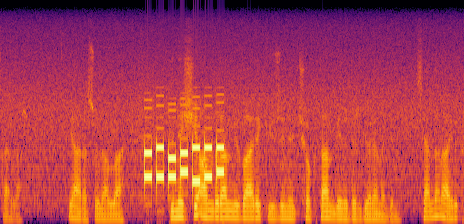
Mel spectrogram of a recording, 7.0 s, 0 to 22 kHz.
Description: DTMF, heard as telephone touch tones, dialled by machine, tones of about 110 ms, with speech in Turkish. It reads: 897069#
